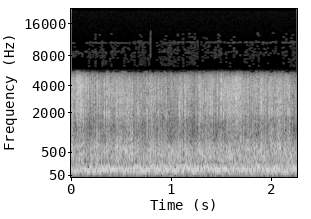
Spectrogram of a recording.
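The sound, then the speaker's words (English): A loud, dense wall of explosions rumbles continuously, the blasts blurring together into one sustained roar with deep low-end boom and no quiet gaps. “You'll notice a lot of explosions in this.”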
